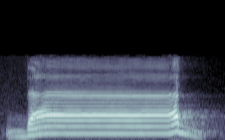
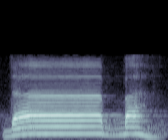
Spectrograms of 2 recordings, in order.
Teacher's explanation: بيان الباء الأولى وأنها خرجت بالتصادم · Shown in: first take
